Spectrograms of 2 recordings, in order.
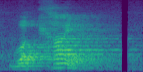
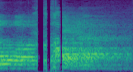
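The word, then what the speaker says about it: Huacaya: Suri versus Wakaya. H U A C A Y A. I assume you know you don't pronounce H and S.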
